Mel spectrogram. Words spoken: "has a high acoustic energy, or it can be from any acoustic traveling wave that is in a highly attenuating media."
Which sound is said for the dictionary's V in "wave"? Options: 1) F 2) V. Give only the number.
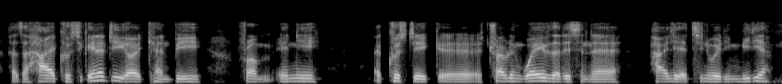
2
